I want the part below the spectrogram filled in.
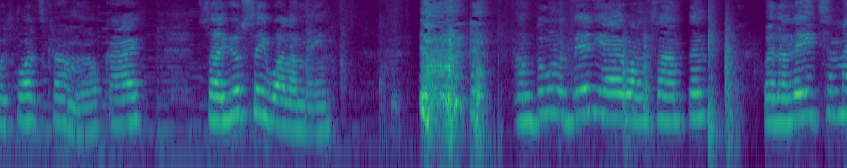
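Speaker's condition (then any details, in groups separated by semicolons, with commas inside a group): No condition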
